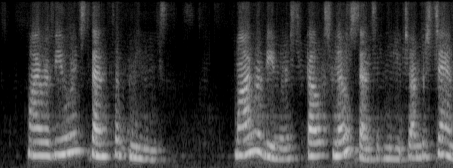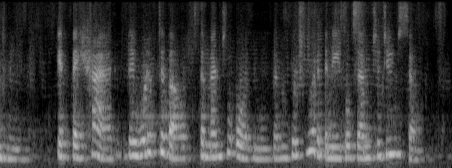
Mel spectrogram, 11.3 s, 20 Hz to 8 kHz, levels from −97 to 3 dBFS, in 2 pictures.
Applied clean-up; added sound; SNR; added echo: neural separator model SepFormer DNS4.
